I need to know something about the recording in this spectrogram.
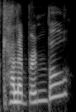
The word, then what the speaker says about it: Celebrimbor: And how am I pronouncing this? Celebrimbor, the guy who Yeah, makes that's the right.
